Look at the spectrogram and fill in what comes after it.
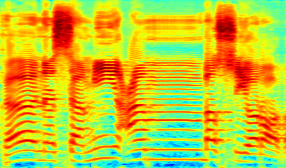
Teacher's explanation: tanwin bertemu ba, iqlab. So nak kena gantikan nun menjadi mim. Jadi dengung 3 harakat.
